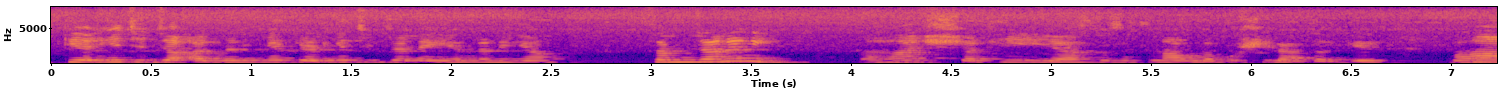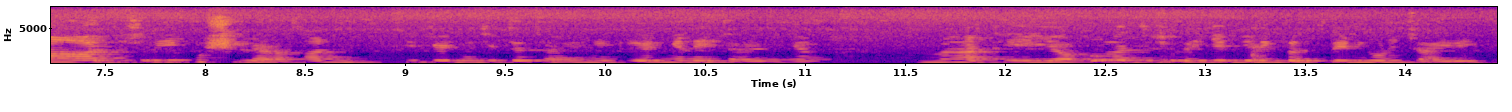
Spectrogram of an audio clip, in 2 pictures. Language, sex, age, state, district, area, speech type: Dogri, female, 45-60, Jammu and Kashmir, Reasi, rural, spontaneous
